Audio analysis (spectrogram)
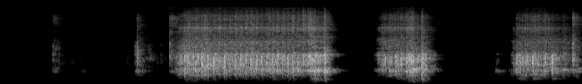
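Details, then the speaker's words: Paladone RC VW campervan toy, battery-powered; close-up of a tiny motor spinning in short bursts while nothing happens, as the gearbox gives a fast harsh clatter from stripped gear teeth skipping, with at least one or two teeth missing. "Yeah, we got at least one or two teeth missing there."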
